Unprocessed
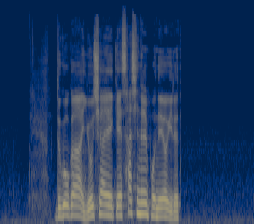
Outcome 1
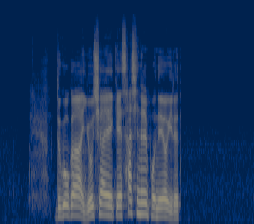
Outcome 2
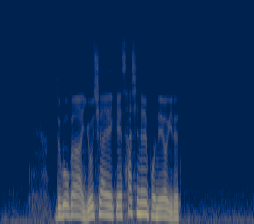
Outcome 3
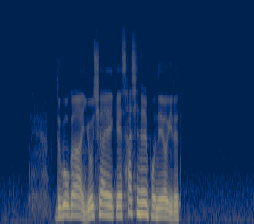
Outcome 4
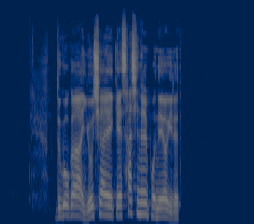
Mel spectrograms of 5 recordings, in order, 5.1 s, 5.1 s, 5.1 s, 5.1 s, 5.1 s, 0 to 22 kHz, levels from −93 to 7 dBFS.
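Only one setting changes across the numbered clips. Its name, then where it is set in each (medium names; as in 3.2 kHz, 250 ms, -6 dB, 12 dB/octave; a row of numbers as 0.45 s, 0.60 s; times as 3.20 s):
band-pass filter, frequency: 1.7 kHz, 100 Hz, 310 Hz, 7.1 kHz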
